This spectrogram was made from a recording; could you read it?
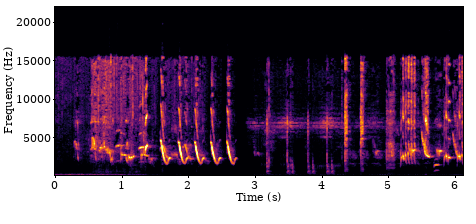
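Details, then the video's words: Black-winged myna male in full varied song meant to rouse other mynas: rapid mix of squeaky chirps, sharp downward-sweeping whistles and clicks, a brief pause, then scattered clicks and high chirps resume over a low hum. "Masteran Semua Jenis Burung Jalak - Jalak Putih Super Gacor Full Isian Mental Baja Suara Keras"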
